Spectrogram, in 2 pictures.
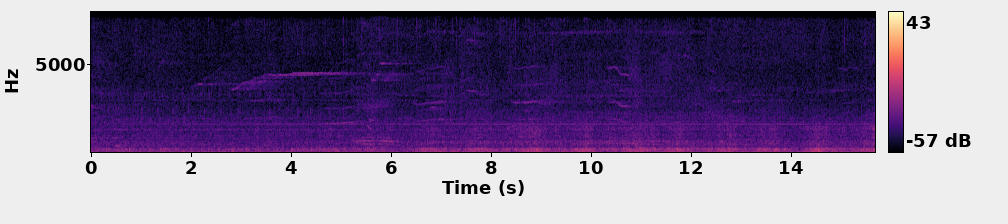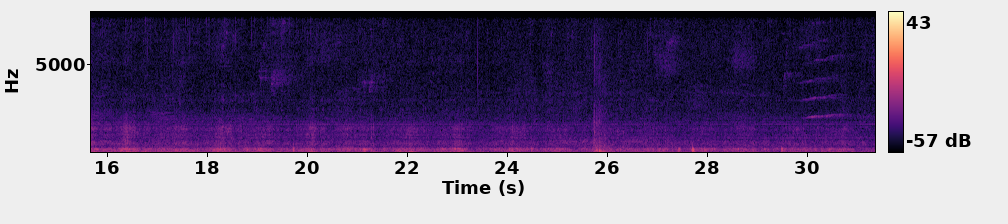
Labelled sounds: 6.5	7.2	killer whale, southern resident, 1.1 to 3.9 kHz
18.9	19.7	killer whale, southern resident, 3.4 to 5.0 kHz
29.8	30.8	killer whale, southern resident, 1.4 to 6.3 kHz

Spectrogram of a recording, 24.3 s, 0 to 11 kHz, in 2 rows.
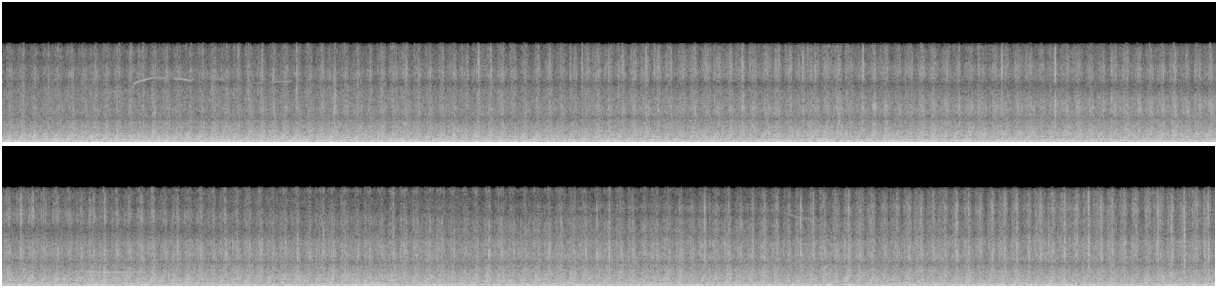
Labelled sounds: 1.2	1.9	killer whale, southern resident, 4.4 to 5.7 kHz

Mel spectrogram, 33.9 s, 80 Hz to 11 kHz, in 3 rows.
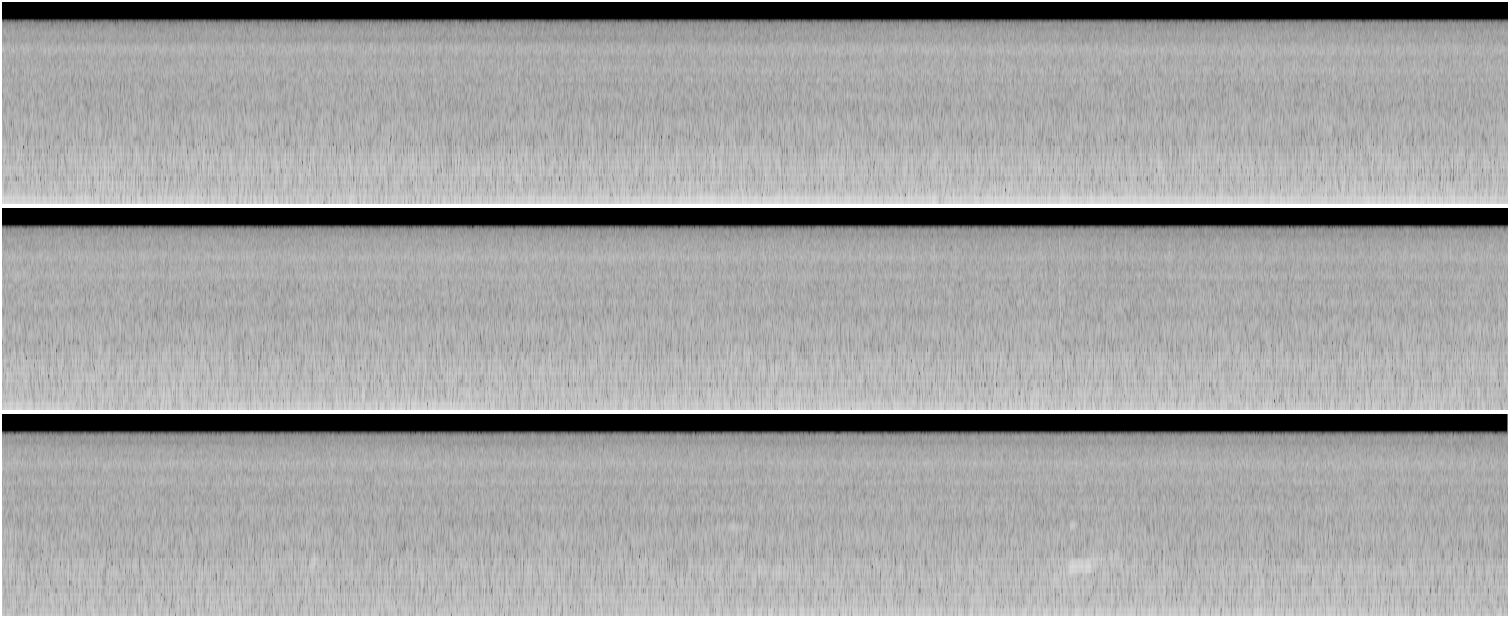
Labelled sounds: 27.9	28.2	humpback whale, 1.7 to 1.8 kHz
30.6	31.0	humpback whale, 0.81 to 1.1 kHz

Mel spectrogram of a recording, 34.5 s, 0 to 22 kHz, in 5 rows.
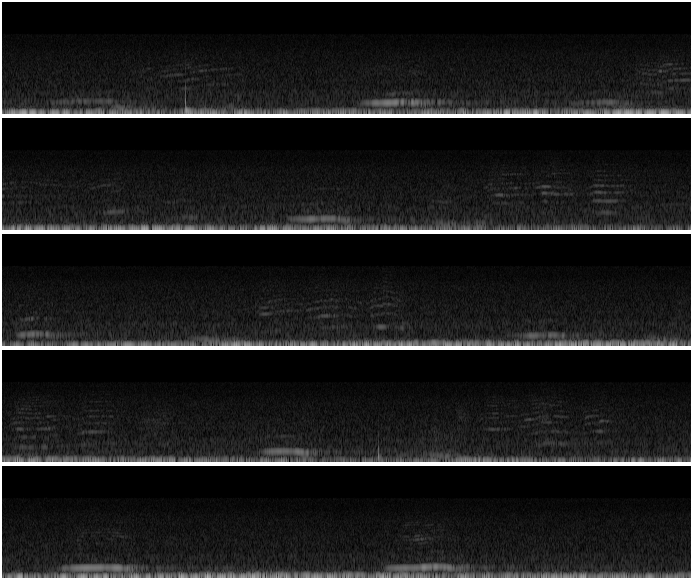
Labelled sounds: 1.6	2.3	humpback whale, 1.0 to 2.5 kHz
6.6	7.3	humpback whale, 1.2 to 2.5 kHz
7.5	8.0	humpback whale, 1.8 to 2.7 kHz
10.0	10.3	humpback whale, 1.8 to 1.9 kHz
11.2	13.1	humpback whale, 0.93 to 3.4 kHz
13.4	13.8	humpback whale, 0.80 to 0.93 kHz
16.4	17.8	humpback whale, 0.99 to 2.4 kHz
20.8	21.1	humpback whale, 2.0 to 3.8 kHz
21.4	21.8	humpback whale, 0.96 to 3.9 kHz
25.5	26.8	humpback whale, 1.2 to 3.7 kHz
31.6	32.0	humpback whale, 1.5 to 1.9 kHz

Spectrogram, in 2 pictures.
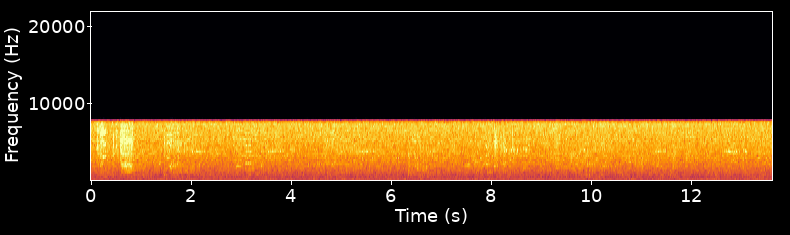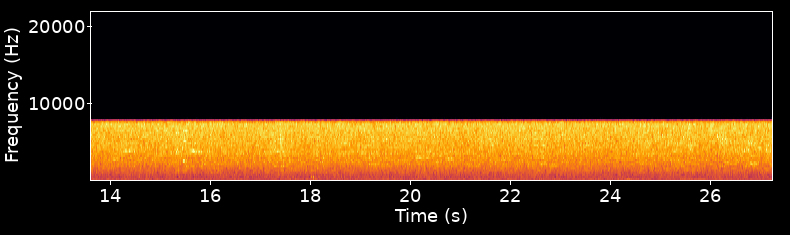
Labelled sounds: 0.1	0.4	Pacific white-sided dolphin, 6.2 to 6.5 kHz
12.6	13.0	Pacific white-sided dolphin, 3.7 to 4.0 kHz

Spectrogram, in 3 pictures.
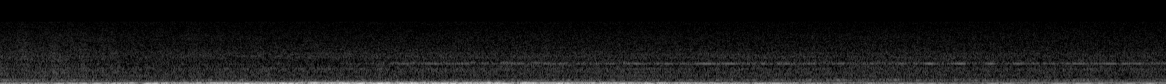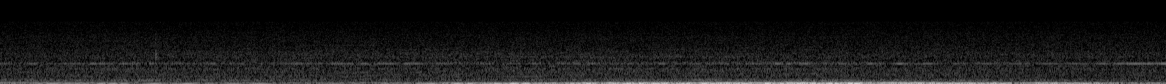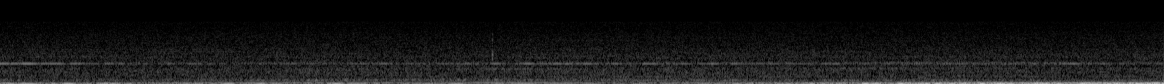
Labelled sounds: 3.9	4.4	vessel noise, 0.86 to 1.2 kHz
22.9	23.2	vessel noise, 0.93 to 1.1 kHz

